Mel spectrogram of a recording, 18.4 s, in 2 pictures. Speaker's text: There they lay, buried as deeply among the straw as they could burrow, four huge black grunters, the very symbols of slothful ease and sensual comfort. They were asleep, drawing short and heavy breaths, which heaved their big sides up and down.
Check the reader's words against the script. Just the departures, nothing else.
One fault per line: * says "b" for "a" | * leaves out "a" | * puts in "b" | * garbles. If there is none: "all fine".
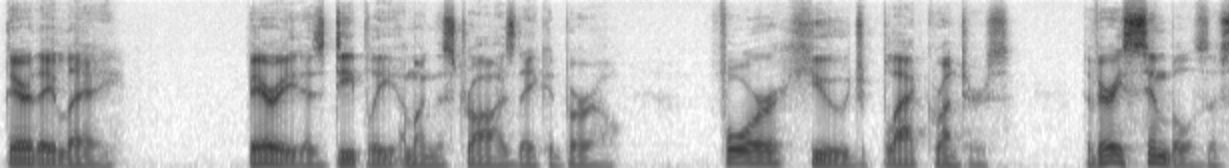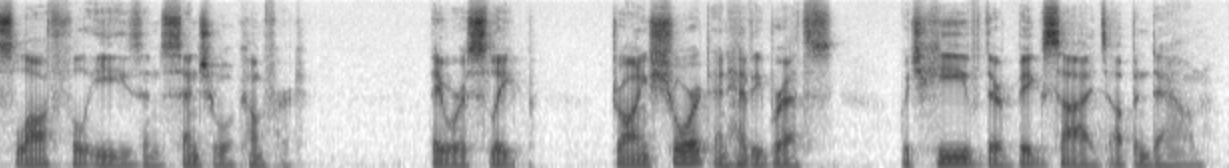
all fine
